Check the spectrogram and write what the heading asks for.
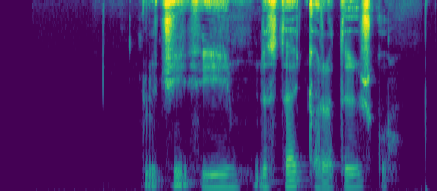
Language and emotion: Russian, sad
